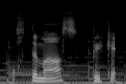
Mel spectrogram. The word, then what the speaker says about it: Audemars Piguet: Or let me pronounce it, Audemars Piguet.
